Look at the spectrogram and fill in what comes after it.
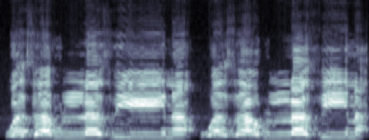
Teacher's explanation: Ini za adanya di ujung lidah.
